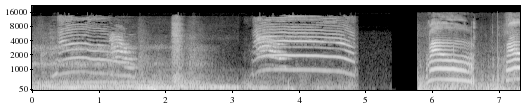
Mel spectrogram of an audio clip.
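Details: Kittens meowing: loud, drawn-out, arching meows with rich harmonics, three main calls separated by short pauses and a brief silence, with a low background hum throughout.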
